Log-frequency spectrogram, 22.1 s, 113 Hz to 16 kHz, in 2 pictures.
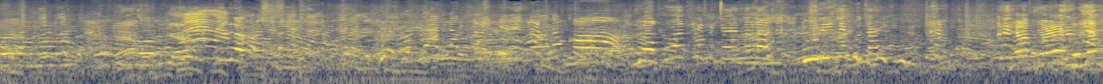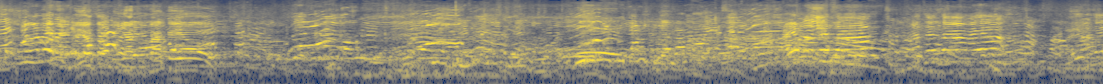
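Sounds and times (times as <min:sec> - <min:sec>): young children chattering: 0:00.0 - 0:22.0.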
